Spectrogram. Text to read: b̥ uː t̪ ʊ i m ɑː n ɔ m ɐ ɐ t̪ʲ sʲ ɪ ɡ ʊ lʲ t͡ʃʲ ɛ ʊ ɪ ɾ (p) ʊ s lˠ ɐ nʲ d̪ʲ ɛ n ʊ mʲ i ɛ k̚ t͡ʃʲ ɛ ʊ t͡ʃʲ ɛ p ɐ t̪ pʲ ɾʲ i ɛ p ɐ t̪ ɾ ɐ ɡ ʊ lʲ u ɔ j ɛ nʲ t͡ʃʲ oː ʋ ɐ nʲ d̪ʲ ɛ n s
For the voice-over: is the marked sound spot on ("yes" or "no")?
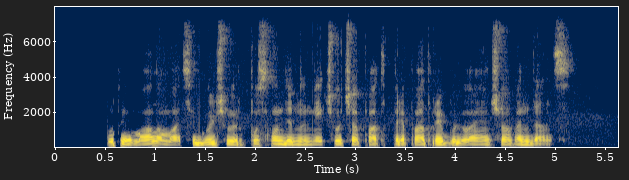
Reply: yes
